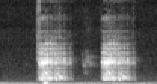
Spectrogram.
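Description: Spider-Man Happy Meal toy's small built-in speaker playing its voice clip, heard as two brief, thin bursts of sound about a second apart.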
